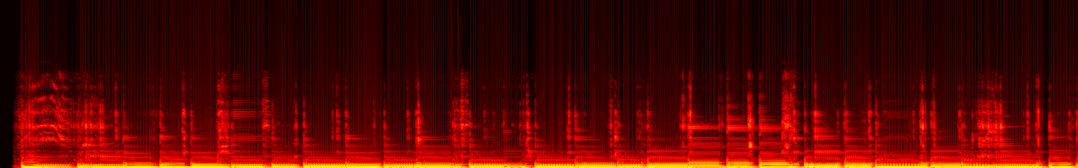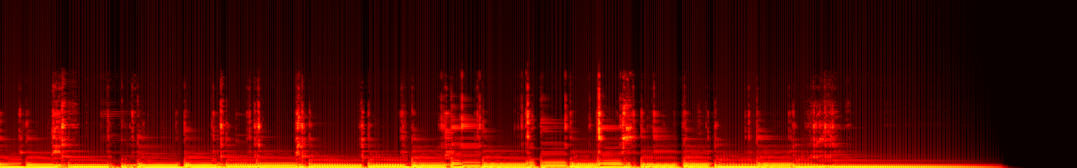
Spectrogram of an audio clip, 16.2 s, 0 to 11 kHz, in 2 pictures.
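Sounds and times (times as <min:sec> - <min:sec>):
bass amp simulation with 8x10 cabinet: 0:00.0 - 0:15.7.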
